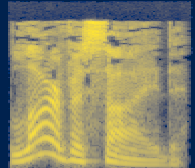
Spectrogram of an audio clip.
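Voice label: "larvicide", British English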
